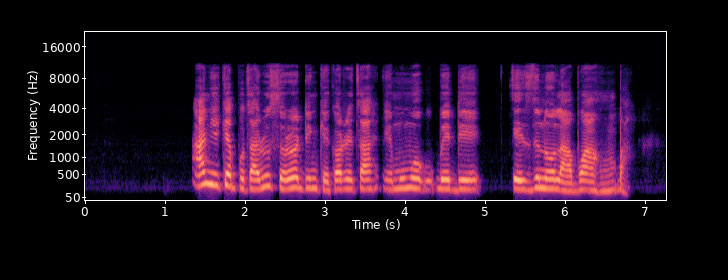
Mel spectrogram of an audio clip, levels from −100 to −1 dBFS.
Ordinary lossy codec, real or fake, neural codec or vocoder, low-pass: none; fake; vocoder, 44.1 kHz, 128 mel bands every 256 samples, BigVGAN v2; 10.8 kHz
